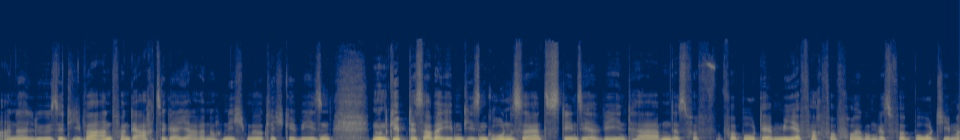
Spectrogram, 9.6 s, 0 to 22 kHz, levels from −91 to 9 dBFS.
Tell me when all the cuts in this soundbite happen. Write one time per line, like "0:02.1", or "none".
none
